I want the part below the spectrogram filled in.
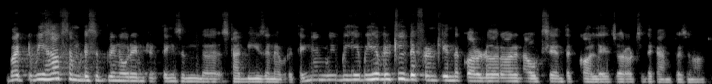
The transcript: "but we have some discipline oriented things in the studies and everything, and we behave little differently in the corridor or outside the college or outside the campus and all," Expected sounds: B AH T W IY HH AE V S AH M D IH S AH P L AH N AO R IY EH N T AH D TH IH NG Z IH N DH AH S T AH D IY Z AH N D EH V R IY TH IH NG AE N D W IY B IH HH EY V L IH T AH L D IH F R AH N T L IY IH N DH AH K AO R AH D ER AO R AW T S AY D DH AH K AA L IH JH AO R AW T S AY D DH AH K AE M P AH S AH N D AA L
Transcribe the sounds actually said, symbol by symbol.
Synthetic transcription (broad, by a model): B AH T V IY HH AE V S AH M D IH S AH P L AH N AO R IY EH N T AH D T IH NG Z IH N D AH S T AH D IY Z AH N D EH V R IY T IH NG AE N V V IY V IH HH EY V L IH T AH L D IH F R AH N T L IY IH N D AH K AO R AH D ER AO R AW T S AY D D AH K AA L IH JH AO R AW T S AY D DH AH K AE M P AH S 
